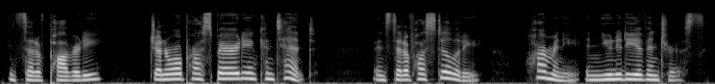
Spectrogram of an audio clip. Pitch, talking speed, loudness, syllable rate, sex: 225 Hz, 125 wpm, -16 LUFS, 6.1 syllables/s, female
